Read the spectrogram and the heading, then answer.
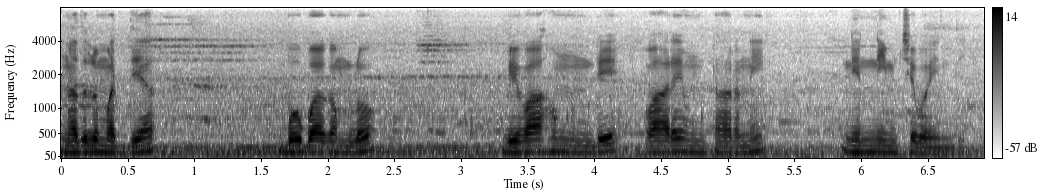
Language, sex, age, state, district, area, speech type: Telugu, male, 18-30, Andhra Pradesh, Sri Satya Sai, rural, spontaneous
